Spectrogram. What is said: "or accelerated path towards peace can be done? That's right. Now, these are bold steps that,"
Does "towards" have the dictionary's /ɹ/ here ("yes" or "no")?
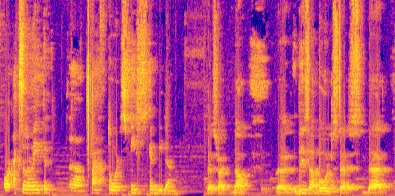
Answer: no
